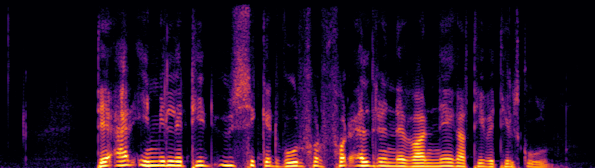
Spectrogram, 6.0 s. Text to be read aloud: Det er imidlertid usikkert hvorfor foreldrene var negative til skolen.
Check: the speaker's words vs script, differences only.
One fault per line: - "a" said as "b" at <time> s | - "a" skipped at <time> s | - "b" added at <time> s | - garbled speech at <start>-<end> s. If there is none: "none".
none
